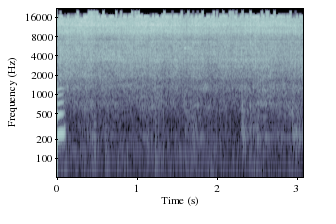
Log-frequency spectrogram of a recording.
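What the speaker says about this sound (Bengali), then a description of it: "তেলে পেঁয়াজ টমেটো দিয়ে দিয়েছি একসাথে ভেজে নেব" Onion and tomato frying together in hot oil with bay leaf, a loud, steady, close-up sizzle and hiss that holds evenly throughout.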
